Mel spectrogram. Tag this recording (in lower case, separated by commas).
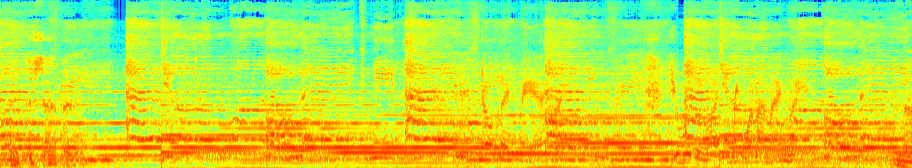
hip hop music, speech, music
